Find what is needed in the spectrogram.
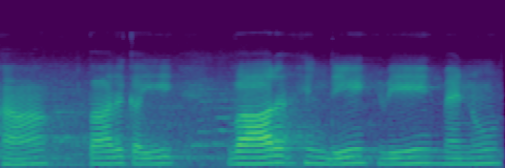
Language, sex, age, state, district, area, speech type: Punjabi, male, 18-30, Punjab, Amritsar, rural, spontaneous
